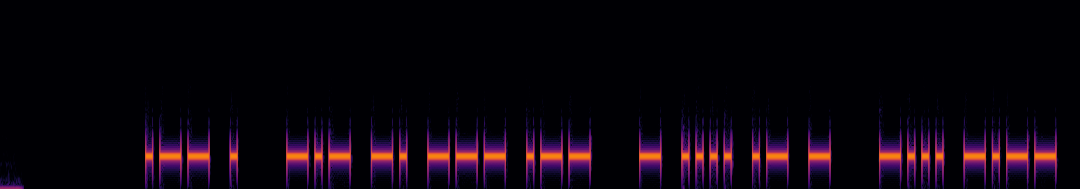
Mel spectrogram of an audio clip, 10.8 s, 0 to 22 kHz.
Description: Morse code, heard as a keyed tone, about 17 wpm, 700 Hz. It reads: WE KNOW THAT BY
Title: Sentences from Top 1000 Words - Review Part 3 - 17wpm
